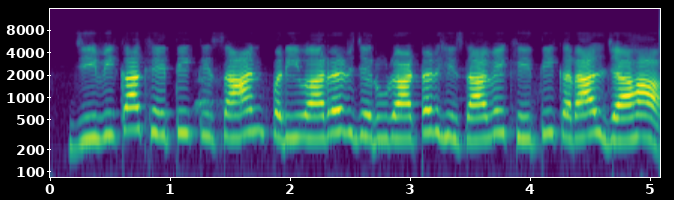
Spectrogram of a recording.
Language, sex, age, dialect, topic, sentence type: Magahi, female, 25-30, Northeastern/Surjapuri, agriculture, statement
